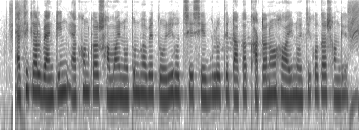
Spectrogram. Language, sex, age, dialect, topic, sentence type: Bengali, female, 25-30, Northern/Varendri, banking, statement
